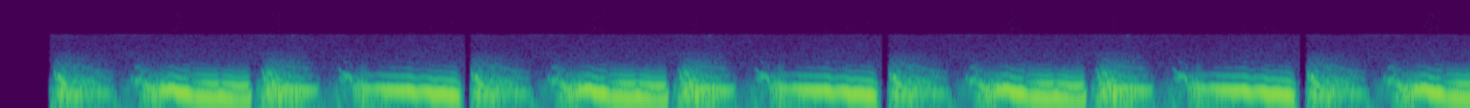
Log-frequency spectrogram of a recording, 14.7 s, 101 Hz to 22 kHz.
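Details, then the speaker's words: Breath sounds with continuous, musical, whistling wheezes lasting over 200 ms, heard through each breath at about 14 breaths a minute. "wheezes are described as relatively continuous sounds as compared to crackles they usually last for more than 200 milliseconds and have a musical quality"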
